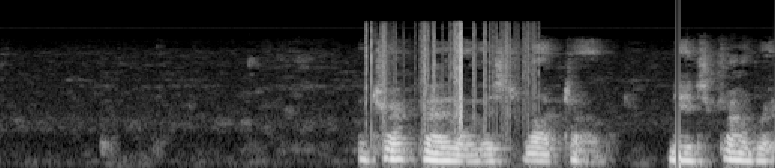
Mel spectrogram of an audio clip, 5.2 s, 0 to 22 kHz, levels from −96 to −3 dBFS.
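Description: From 2.44 to 3.61 s, cable scratch noise rasps over the speech, likely a worn contact shifting; dense, irregular broadband bursts roughly 10 dB under the speech speckle the spectrogram. At 4.51 to 4.54 s, a digital broadcast dropout mutes the speech for about 24 ms, consistent with one lost frame, leaving a flat-line gap in the waveform.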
